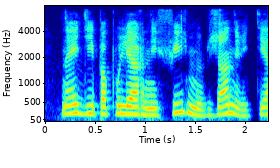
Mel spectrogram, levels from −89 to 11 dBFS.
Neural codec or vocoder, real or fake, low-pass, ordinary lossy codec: none; real; 7.2 kHz; MP3, 48 kbps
